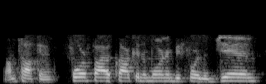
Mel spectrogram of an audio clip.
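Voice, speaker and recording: A man's voice: a little high, quick pace. Laid-back man telling stories on a tinny line. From Honduras. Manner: relaxed storytelling, laughs often. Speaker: podcast guest. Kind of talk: casual interview chat.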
